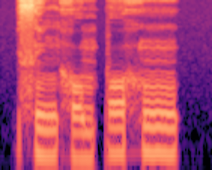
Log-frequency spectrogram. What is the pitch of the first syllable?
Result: low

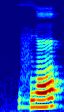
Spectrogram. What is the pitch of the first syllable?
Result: rising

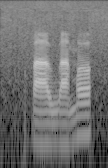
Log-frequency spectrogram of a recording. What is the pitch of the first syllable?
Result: low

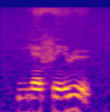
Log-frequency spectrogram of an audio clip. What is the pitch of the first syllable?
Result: rising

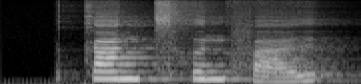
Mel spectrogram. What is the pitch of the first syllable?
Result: high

